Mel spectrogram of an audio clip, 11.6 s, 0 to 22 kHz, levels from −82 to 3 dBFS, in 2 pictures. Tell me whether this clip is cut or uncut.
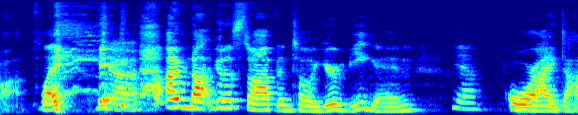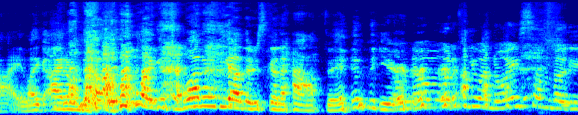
uncut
